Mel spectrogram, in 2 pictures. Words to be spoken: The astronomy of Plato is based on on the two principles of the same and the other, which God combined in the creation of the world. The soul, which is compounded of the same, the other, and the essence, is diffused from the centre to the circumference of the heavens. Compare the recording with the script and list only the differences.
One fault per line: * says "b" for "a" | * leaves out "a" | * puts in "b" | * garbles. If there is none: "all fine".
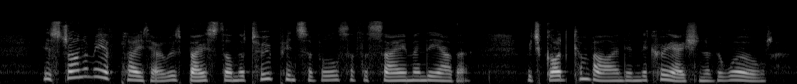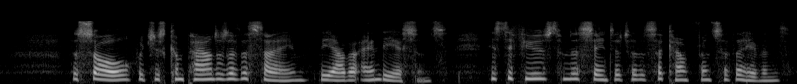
* leaves out "on"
